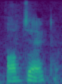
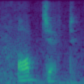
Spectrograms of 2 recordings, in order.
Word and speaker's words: object: In case of verb, the second syllable is stressed. For example, decrease as a Noun. Decrease. Decrease as a verb. Decrease. Object as a noun. Object. And object as a verb. Object.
